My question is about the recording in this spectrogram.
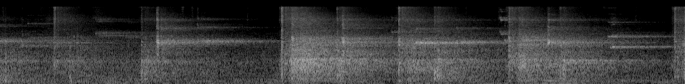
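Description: Badminton rally: racket strings striking the shuttlecock about once a second, each hit sharp and echoing in the hall, the loudest about three seconds in. Short high squeaks of shoes on the court come between the hits.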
